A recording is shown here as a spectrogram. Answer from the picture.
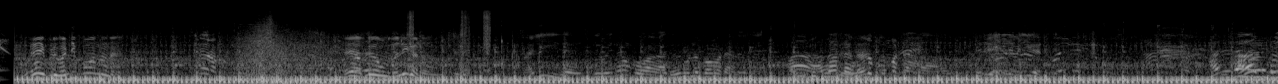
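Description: A motorcycle engine runs steadily close by while men's voices talk over it.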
